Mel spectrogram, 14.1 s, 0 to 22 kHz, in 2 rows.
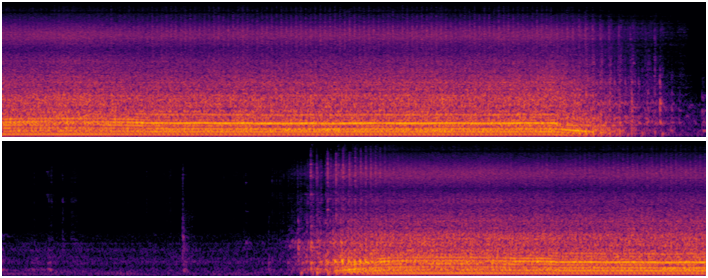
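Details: Craftsman riding mower, model 917374552, that would not start, refuelled and started on the key: steady, even single-cylinder drone at constant speed with no misfires or surging; runs properly, battery seems to need charging.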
